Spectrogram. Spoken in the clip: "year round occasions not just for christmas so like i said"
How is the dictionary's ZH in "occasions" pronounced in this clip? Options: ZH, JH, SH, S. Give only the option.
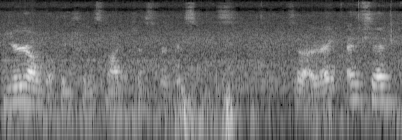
SH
